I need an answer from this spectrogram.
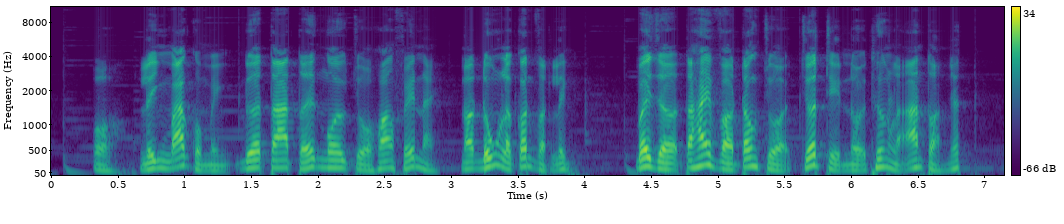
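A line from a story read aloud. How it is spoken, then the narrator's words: Muttering to himself. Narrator (Vietnamese): Thạch Kiếm Cửu lẩm bẩm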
